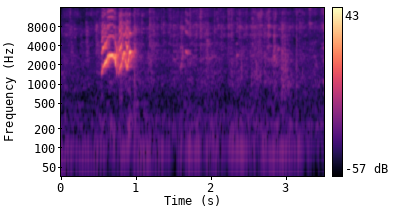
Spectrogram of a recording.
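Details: Cockatiel kept as a pet utters a single loud, raspy squawk lasting under half a second, then quiet room sound with a faint click.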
